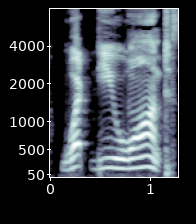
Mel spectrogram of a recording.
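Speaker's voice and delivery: loud, high, shouty giant-monster voice. Voicing Anguirus answering Godzilla in a read-along scene: loud Anguirus voice. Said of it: "don't have to be so loud".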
